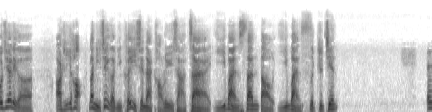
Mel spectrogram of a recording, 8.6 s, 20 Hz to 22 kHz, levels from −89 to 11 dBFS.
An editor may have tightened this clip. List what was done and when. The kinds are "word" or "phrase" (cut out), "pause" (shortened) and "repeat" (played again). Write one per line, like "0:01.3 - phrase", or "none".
0:01.7 - pause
